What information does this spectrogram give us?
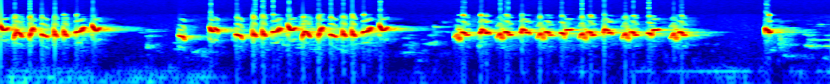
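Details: Lure recording of a sooty-headed bulbul, meant to draw wild birds and stimulate lazy singers: three long bubbly phrases of rapid, rising and falling chirped notes with short pauses between them.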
